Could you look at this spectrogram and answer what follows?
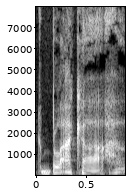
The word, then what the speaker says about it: Blacka: They are Chris Ellingworth on piano, Nick Blacka, let's like Black with an A at the end, B on bass, and John Scott, or Johan Scott, not sure how he pronounces it, on drums.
